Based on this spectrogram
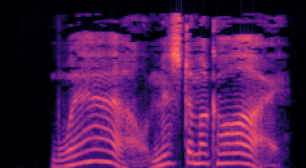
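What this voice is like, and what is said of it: Mid-Atlantic accent. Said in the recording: “said Nunnally Void with a mid-Atlantic accent”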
